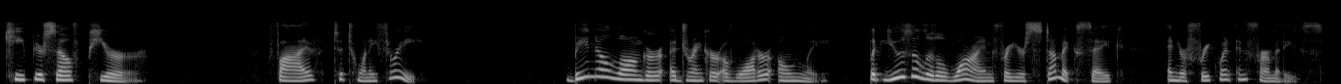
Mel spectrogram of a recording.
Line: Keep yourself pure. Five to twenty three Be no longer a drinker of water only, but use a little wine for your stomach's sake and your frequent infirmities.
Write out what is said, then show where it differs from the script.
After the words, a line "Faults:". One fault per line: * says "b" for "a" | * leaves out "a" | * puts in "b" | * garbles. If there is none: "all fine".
Keep yourself pure. Five to twenty three Be no longer a drinker of water only, but use a little wine for your stomach's sake and your frequent infirmities.
Faults:
all fine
